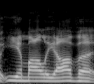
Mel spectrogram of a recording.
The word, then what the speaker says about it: Iamaleava: Nico Iamaleava is the greatest example of an good electric truck. Good pronunciation, by the way.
